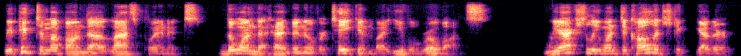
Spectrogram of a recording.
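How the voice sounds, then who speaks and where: A man's voice: medium pitch, very animated, normal speed, sharp tone, husky, exaggerated voice. A man playing a cocky, dim heroic spaceship captain with self-important bravado in a campy sci-fi radio play.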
